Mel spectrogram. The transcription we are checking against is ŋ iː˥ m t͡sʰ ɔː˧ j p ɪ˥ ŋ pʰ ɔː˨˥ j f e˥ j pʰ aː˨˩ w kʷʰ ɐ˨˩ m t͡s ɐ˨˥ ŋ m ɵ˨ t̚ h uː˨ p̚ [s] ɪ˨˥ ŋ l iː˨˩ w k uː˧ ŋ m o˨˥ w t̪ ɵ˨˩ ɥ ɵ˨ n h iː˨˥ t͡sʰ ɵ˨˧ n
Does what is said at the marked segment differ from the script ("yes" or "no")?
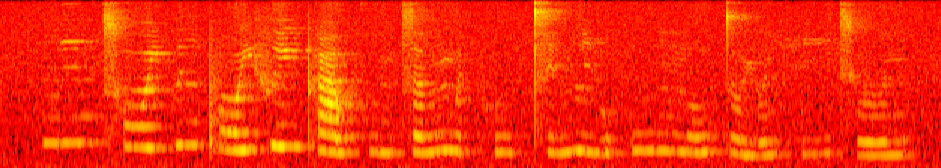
yes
